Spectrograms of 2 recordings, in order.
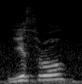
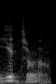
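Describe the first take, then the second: First: The middle consonant is a th sound. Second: The middle consonant is a t sound. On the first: This follows the ancient Hebrew pronunciation. "you might notice I'm pronouncing it as a th" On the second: This is the reading of the letter with a dot. "if there were a dot, we'd say yitro"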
